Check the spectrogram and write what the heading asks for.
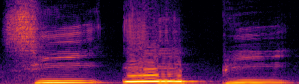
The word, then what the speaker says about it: cape: For example, C-A-P, cap, again C-A-P-E, here E is not pronounced, but the sound of the previous vowel, that is A here, is affected, is changed. How is it changed? C-A-P, cap, but C-A-P-E, cape.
